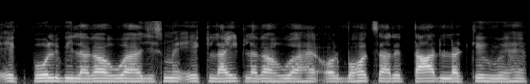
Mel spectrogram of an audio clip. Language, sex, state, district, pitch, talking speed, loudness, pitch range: Hindi, male, Jharkhand, Palamu, 140 Hz, 215 wpm, -15 LUFS, 140-145 Hz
